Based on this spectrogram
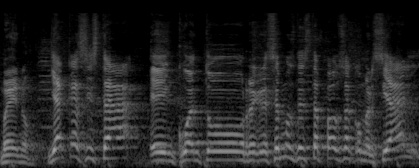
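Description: A man speaks at a moderate pace with a high pitch and ordinary pitch variation.

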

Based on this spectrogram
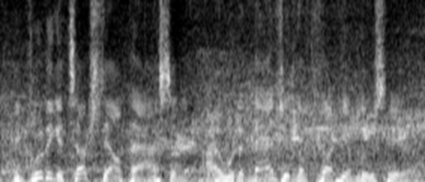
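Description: A man talks at a fairly quick pace and fairly high pitch, with ordinary pitch variation, over noticeable background noise. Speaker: play-by-play announcer. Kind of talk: live commentary. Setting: stadium broadcast booth.

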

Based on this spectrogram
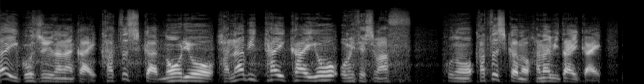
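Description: A man speaks at a fairly slow pace with lively intonation. The sound is dry with no echo, and there is light background noise. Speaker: travel vlogger. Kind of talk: casual vlog chat. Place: waterside. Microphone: phone near.

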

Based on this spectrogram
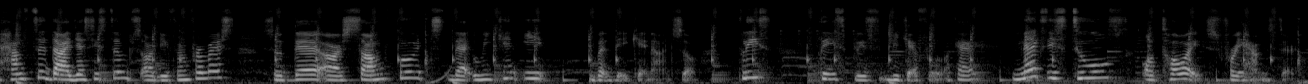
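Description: Clear music sounds in the background. Over it, a woman talks at a fairly slow pace. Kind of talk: tutorial. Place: home room. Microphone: phone near.

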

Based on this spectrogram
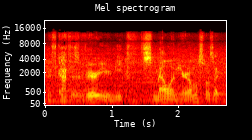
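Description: A man speaks at a very fast pace. Noticeable background noise is present. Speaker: travel vlogger. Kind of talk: casual vlog chat. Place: shop. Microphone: phone near.

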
